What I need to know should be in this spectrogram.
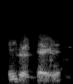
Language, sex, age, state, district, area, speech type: Odia, male, 45-60, Odisha, Sambalpur, rural, conversation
